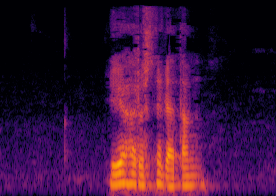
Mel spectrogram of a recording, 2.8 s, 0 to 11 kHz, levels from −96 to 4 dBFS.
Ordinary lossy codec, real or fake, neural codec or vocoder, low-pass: AAC, 32 kbps; fake; vocoder, 22.05 kHz, 80 mel bands, WaveNeXt; 9.9 kHz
